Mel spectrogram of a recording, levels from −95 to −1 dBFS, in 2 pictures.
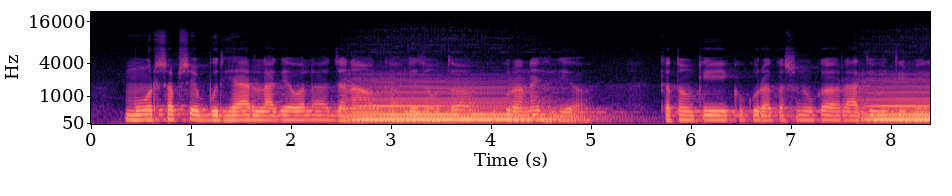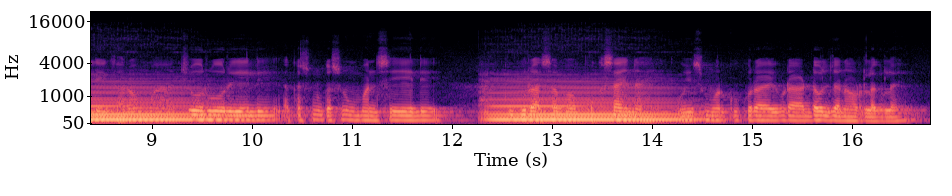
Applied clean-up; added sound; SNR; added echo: none; Bowed string instrument; -3 dB; none.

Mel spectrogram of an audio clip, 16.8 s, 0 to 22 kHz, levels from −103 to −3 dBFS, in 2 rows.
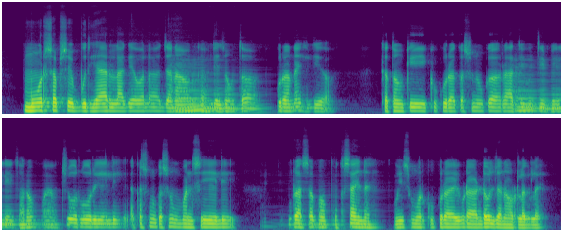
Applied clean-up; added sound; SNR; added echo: neural mask model DeepFilterNet 3.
